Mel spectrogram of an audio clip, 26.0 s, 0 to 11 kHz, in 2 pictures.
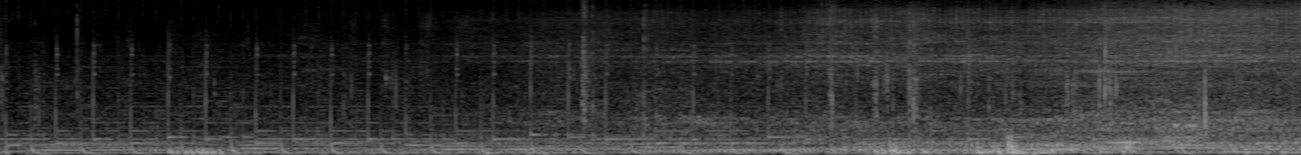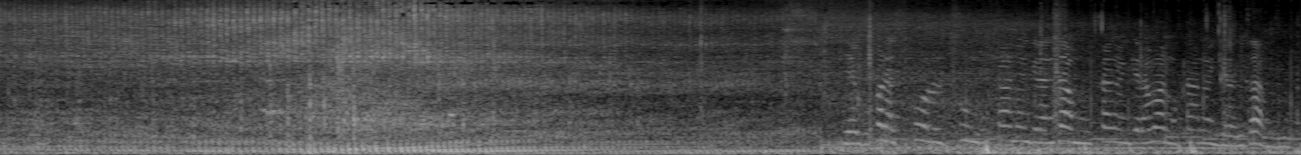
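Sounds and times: motorcycle passing close by: 0:04.1 - 0:25.4.

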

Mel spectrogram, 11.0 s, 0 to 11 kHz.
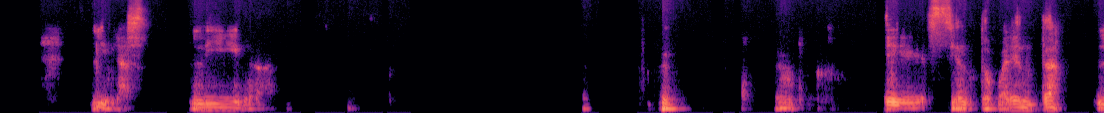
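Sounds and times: man speaking: 0:01.0 - 0:02.6, 0:07.8 - 0:08.0, 0:08.9 - 0:10.6.

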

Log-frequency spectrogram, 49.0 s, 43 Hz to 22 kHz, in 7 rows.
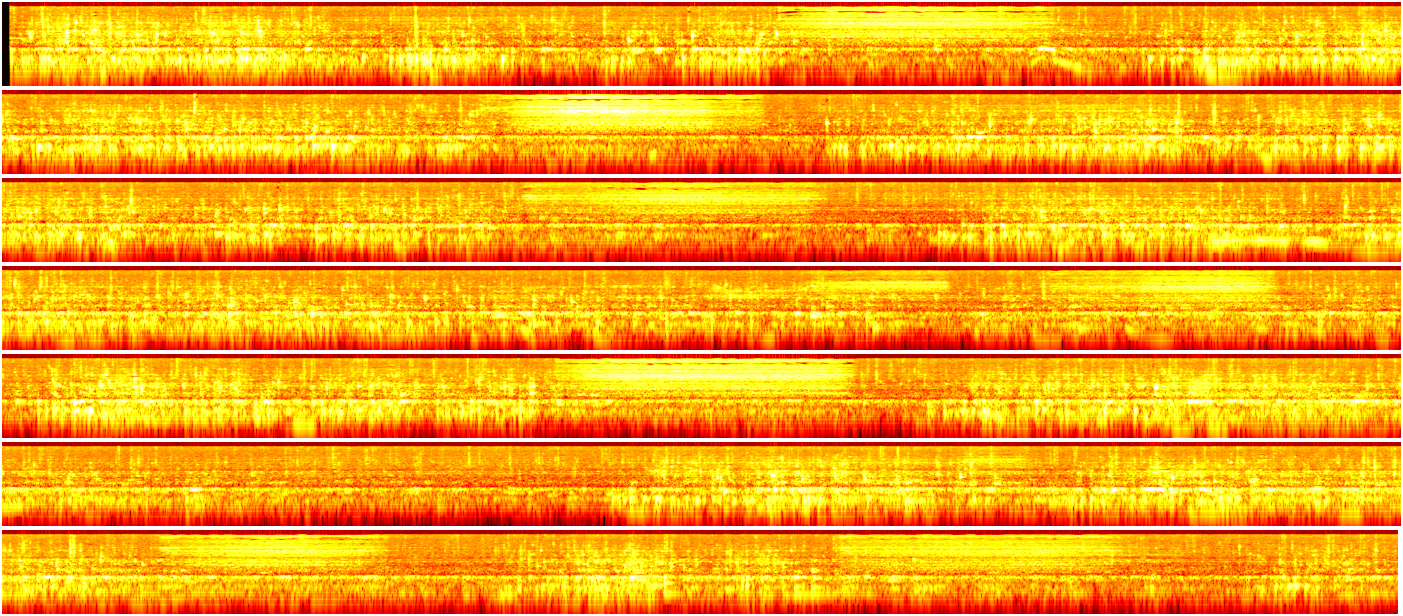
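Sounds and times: continuous watery rumble: 0:00.0 - 0:48.9.

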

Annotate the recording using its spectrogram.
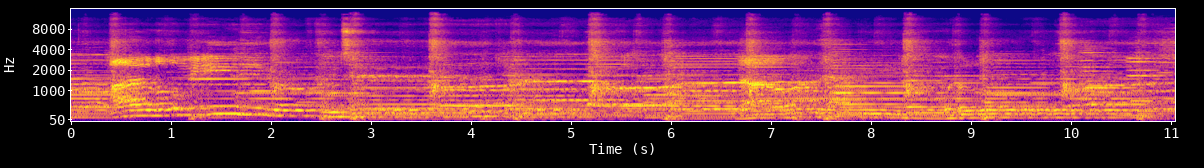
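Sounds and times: backing vocals: 0:00.0 - 0:11.0
drum kit: 0:00.0 - 0:11.0
electric guitar: 0:00.0 - 0:11.0
keyboard: 0:00.0 - 0:11.0
man singing lead: 0:00.0 - 0:11.0.

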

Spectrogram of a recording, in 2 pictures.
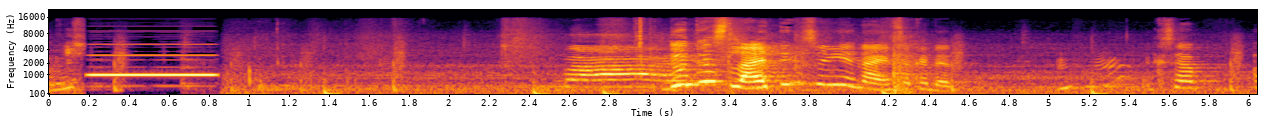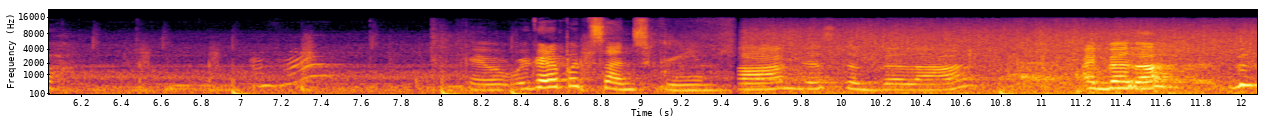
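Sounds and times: censor bleep: 0:00.2 - 0:00.9.

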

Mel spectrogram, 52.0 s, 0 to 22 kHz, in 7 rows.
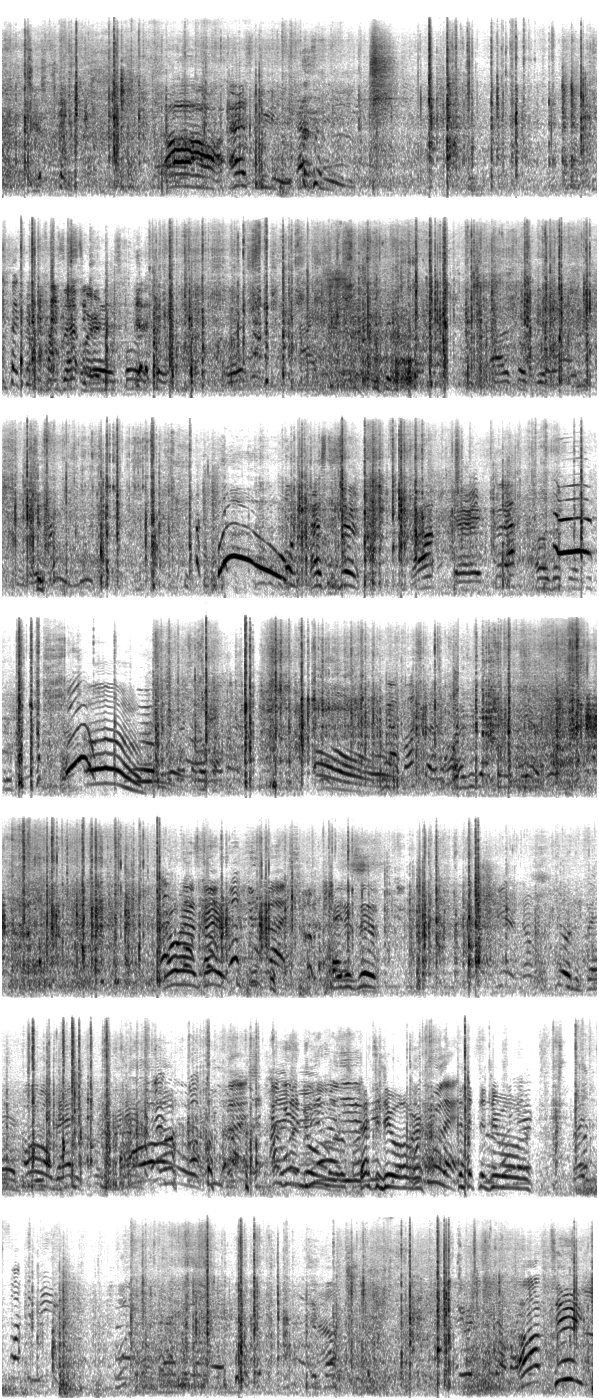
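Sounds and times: skateboard clacks: 0:00.0 - 0:52.0
skateboard wheels rolling on concrete: 0:00.0 - 0:52.0
men laughing and hooting: 0:03.5 - 0:04.4, 0:17.0 - 0:18.6, 0:38.7 - 0:40.2.

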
